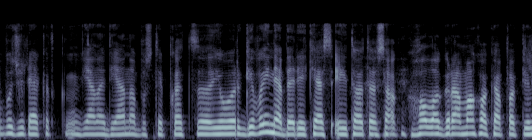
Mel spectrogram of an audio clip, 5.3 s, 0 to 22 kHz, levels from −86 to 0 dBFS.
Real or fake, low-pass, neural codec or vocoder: real; 10.8 kHz; none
